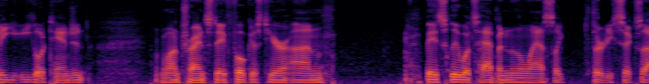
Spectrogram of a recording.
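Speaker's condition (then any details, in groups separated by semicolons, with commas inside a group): No condition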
